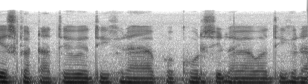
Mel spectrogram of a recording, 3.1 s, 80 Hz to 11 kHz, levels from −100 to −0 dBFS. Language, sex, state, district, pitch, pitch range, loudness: Hindi, male, Punjab, Kapurthala, 125 Hz, 120-130 Hz, -18 LUFS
